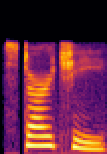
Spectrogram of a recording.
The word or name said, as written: starchy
